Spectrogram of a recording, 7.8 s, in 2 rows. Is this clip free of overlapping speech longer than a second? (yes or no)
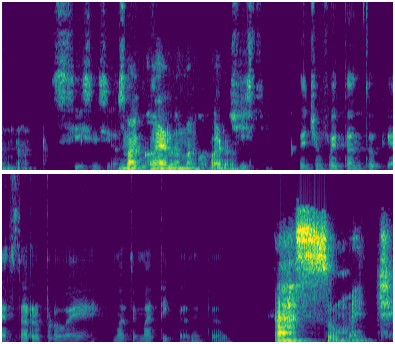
no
